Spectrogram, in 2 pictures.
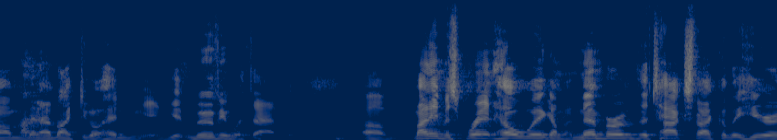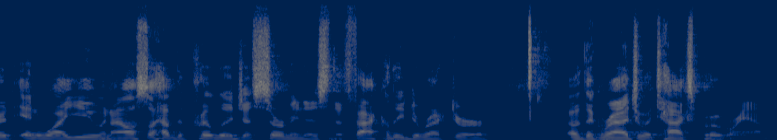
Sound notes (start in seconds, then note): none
